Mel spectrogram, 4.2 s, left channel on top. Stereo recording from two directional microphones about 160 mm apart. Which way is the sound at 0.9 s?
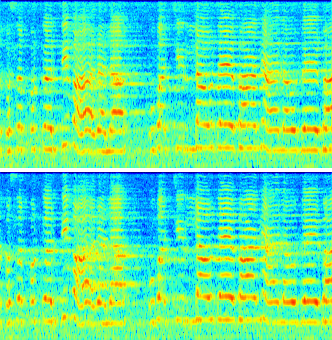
25° left (ahead or behind).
